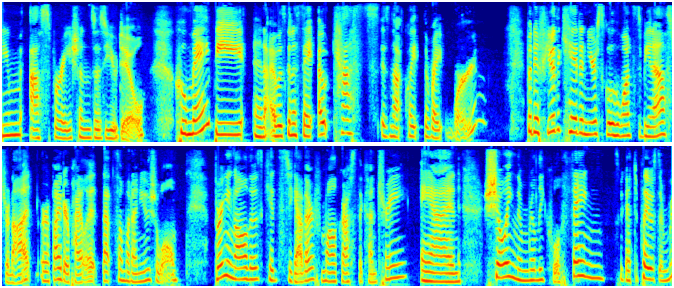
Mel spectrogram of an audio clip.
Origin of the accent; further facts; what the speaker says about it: Minnesota, United States; also born or lived in Northeast United States; now in Northeast, United States; I was born and raised in Minnesota. So a very typical Midwestern upbringing.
